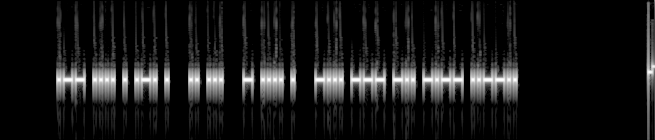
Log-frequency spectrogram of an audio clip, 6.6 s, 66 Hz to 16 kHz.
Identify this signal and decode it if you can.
Morse code, heard as a keyed tone, about 40 wpm, 700 Hz. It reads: WHERE IS THE BODY?
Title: Sentences from Top 1000 Words - Review Part 2 - 40wpm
